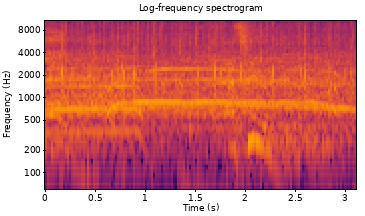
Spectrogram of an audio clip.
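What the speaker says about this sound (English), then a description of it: "So I'd like for you to give this man a big round of applause," A concert crowd at a show in Prague applauds and cheers for a guest, a loud, continuous roar of clapping and whoops beneath someone talking over the PA.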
